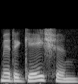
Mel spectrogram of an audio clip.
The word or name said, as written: mitigation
